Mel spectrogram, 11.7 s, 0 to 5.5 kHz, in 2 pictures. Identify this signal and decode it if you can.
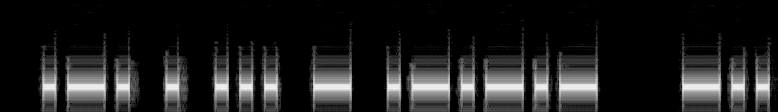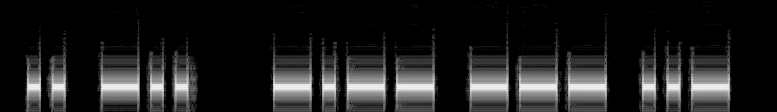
Morse code, heard as a keyed tone, about 13 wpm, 600 Hz. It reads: REST. DID YOU
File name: mp3 files / Lexiphiles - 13wpm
